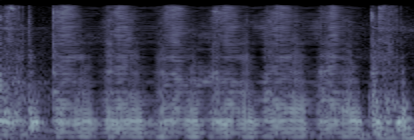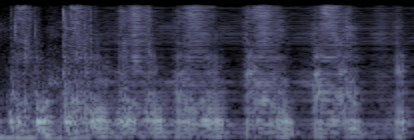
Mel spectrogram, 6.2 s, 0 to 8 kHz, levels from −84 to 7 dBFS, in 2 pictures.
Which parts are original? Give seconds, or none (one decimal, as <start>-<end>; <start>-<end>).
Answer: 0.0-0.4; 2.7-3.8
